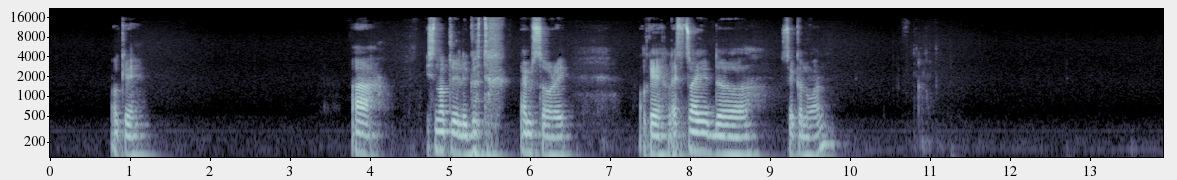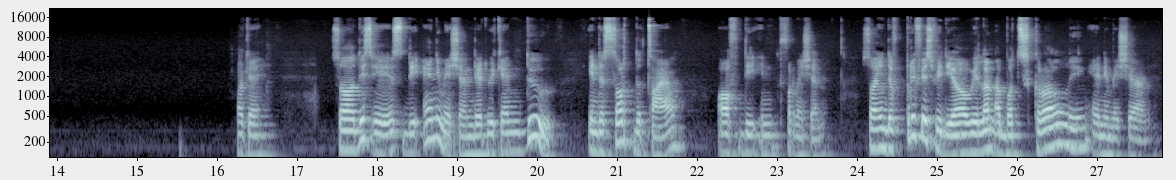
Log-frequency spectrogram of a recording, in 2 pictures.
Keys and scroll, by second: 19.2 super+s.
